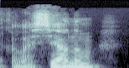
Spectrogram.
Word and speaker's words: Колоссянам: Кстати, я буду произносить Колоссянам, потому что это люди, которые жили в греческом городе Колоссы. А есть еще и произношение Колоссянам. Ну вот, мы все-таки выберем произношение Колоссянам с ударением на втором слоге.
